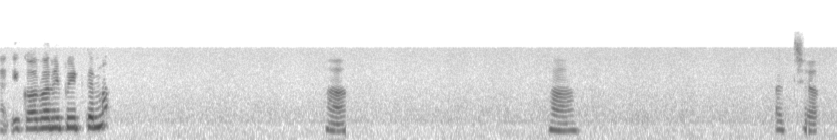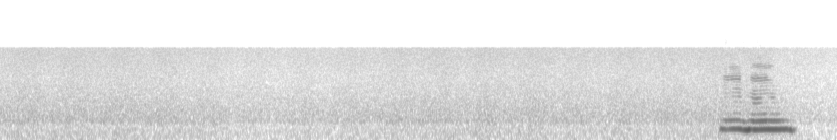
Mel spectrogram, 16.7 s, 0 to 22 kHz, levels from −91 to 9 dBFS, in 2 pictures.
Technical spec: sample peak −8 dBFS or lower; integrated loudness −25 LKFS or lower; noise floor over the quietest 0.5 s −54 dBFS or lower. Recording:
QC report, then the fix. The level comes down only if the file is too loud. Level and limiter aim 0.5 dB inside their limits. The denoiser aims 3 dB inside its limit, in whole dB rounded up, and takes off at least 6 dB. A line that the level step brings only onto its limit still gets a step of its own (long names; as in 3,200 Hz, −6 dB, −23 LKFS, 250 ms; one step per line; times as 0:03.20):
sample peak −17.0 dBFS: in spec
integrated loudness −35.0 LKFS: in spec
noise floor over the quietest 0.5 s −60 dBFS: in spec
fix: no processing needed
